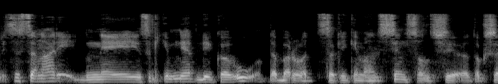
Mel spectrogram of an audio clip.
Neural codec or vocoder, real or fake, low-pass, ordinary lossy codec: codec, 24 kHz, 0.9 kbps, WavTokenizer, medium speech release version 2; fake; 10.8 kHz; MP3, 48 kbps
